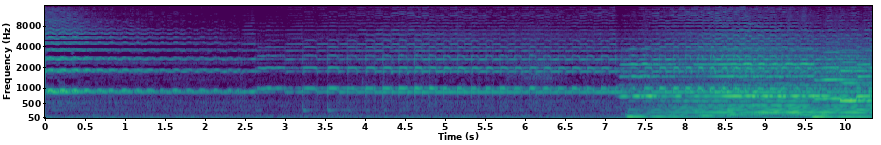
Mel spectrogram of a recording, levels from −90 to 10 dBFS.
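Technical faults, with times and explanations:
No technical faults can be heard anywhere in the audio, and the signal holds steady with no disturbances to its level, timing or continuity.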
